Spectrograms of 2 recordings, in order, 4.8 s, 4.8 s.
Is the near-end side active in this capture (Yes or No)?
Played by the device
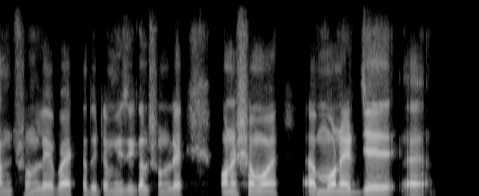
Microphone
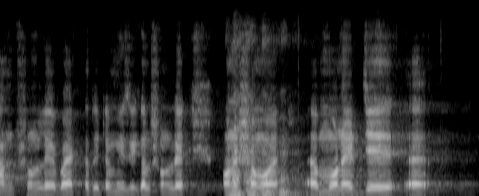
Yes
